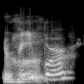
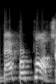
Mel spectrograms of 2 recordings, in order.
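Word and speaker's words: Pepper Potts: paper yeah with a paper what was that yeah pepper pepper pots right pepper pots yeah I'm sorry I just mispronounced it with paper gosh Tony could not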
